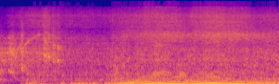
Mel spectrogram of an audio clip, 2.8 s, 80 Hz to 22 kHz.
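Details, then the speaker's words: Restored 1976 Honda GL1000 Goldwing Limited, 21,700 miles, recently run; cranks briefly, starts right up in neutral and idles smoothly with clean blips, no smoke, missing or knocking: healthy engine. "started right up. No smoke. Sounds really good. Runs really good."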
